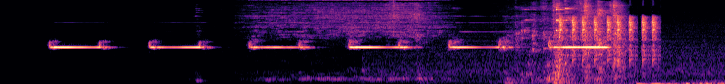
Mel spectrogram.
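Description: A tram's warning chime beeps several times.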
